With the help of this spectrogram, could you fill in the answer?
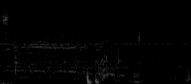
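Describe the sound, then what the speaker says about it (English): A horse neighs in a zombie-themed video game, a short whinny standing out over a steady ambient background with faint clip-clop hints. "Ooh, what a nice horse you got there."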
